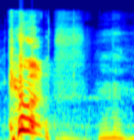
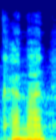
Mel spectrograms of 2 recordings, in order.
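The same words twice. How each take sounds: First: Sudden loud "come on"; loud, exasperated yelp; impatient outburst. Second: Very soft, low "come on"; hushed, nervous plea; muttered urging. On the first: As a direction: burst out urging it on. Bursts out at the stressful game. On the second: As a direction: say it tensely under your breath. Muttering at the stressful game. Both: Real, not acted.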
